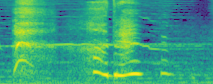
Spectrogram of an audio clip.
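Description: A woman sobbing: a sharp gasping breath just after the start, then a wavering, crying whimper about a second in.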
